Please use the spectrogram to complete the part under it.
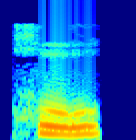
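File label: "虎", Mandarin Chinese; hsk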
